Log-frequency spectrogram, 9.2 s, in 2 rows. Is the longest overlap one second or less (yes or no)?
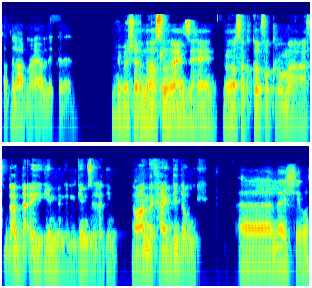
yes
